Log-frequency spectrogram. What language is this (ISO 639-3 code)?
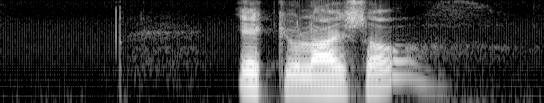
swe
